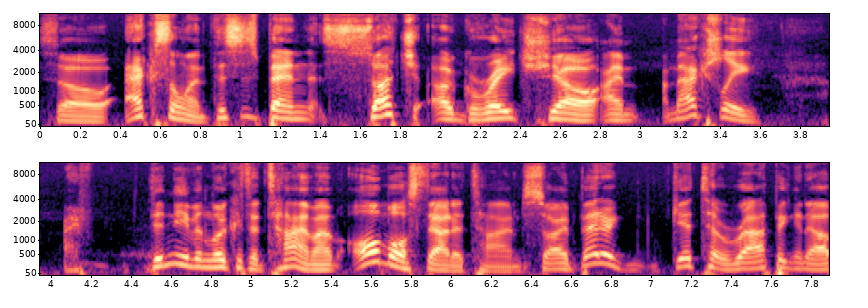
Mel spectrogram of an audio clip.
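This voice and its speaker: The recording is very clean with a silent background and a dry, close sound with no echo. A man talks with very wide pitch swings. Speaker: student radio host. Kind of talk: radio interview. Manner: fast talker.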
